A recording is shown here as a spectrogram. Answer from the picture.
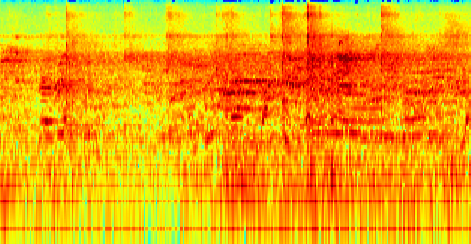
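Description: Sharp racket strikes on shuttlecocks from several badminton courts at once, a crack every second or so, over a steady hubbub of voices in a large gym.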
